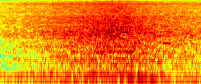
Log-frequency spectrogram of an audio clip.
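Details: Ford Ranger XLT after fixing a no-start caused by a loose connection at the fuel pump terminal. The engine catches and runs evenly with a smooth low drone that swells briefly on a light rev, sounding healthy and steady.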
